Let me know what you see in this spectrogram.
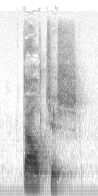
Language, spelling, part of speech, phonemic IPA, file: Dutch, taaltjes, noun, /ˈtaɫcjəs/, Nl-taaltjes.ogg
- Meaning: plural of taaltje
